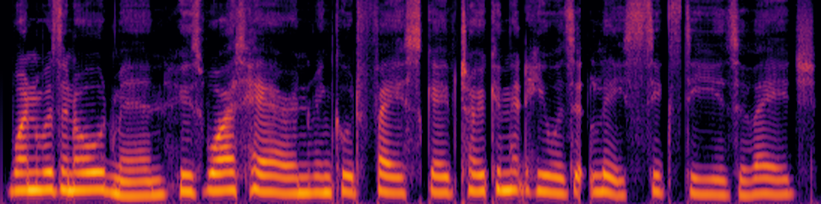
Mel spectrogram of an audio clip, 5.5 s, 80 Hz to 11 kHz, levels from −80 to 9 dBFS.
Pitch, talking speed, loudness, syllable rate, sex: 215 Hz, 240 wpm, -16 LUFS, 5.4 syllables/s, female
